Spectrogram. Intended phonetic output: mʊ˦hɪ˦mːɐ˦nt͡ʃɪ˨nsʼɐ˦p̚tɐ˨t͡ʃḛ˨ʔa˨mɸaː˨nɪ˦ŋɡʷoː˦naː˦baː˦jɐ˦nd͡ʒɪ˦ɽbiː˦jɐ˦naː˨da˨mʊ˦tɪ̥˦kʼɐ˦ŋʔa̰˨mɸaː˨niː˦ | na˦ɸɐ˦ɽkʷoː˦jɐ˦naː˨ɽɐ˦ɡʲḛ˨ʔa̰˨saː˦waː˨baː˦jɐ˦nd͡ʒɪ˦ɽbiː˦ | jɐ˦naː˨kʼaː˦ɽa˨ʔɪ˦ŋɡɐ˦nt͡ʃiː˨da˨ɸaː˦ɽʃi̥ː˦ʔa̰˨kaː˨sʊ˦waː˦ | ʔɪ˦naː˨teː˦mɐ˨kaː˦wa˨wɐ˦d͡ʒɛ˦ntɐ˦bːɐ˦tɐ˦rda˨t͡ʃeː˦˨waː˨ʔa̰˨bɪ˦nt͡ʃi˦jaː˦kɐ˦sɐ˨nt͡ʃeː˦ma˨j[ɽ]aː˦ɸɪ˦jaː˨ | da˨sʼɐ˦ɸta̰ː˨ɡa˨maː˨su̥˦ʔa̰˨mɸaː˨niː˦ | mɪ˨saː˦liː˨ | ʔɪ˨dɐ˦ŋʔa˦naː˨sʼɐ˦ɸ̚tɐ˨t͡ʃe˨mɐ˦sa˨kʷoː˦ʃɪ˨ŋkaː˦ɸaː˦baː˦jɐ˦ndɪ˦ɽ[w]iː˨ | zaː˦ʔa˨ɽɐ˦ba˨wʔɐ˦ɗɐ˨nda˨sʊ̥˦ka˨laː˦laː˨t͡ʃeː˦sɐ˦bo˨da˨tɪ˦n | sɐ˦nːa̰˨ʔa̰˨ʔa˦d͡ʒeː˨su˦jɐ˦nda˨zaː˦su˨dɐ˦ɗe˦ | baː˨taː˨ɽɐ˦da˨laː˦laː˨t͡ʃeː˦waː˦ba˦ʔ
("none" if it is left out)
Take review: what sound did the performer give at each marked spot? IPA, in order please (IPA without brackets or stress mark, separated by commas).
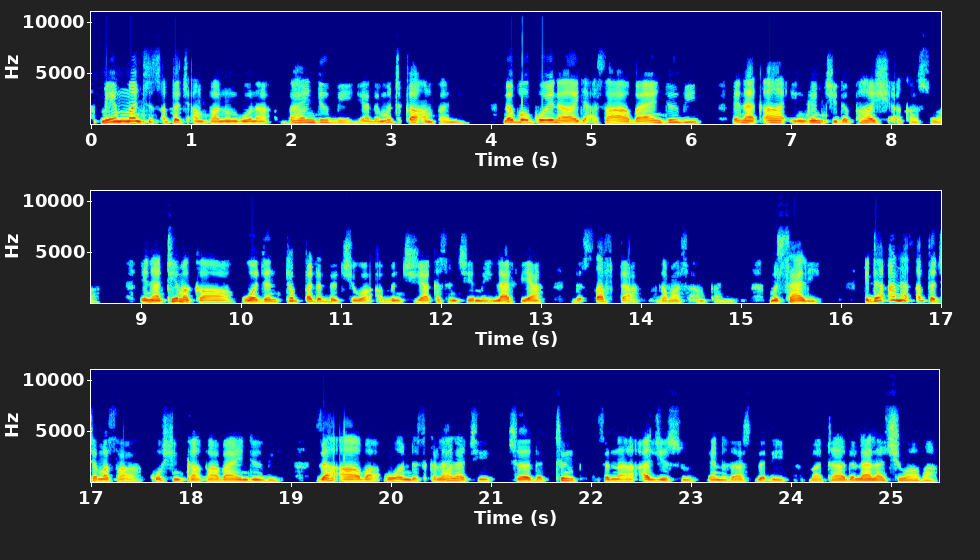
l, b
